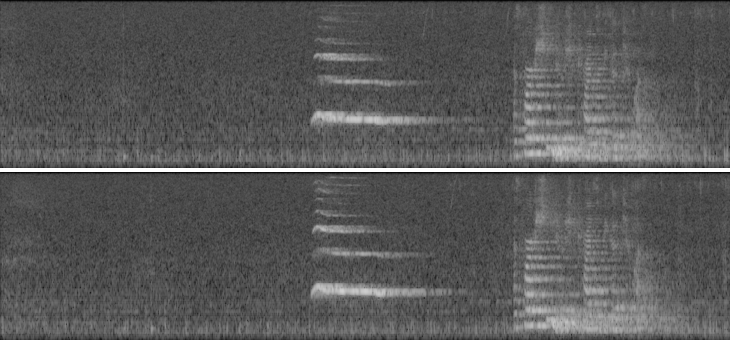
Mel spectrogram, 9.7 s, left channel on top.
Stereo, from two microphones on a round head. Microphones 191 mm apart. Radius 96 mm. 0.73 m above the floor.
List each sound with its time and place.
4.1 s a cat meowing: 80° right, 10 m; by 5.2 s 85° right, 10.5 m
6.8 s a woman speaking: 5° right (ahead or behind), 7.5 m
